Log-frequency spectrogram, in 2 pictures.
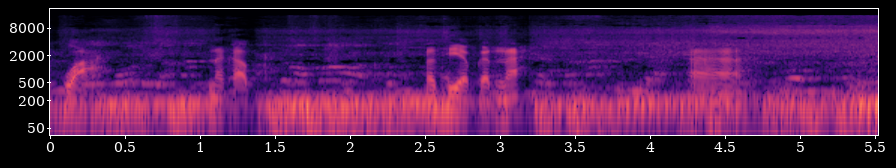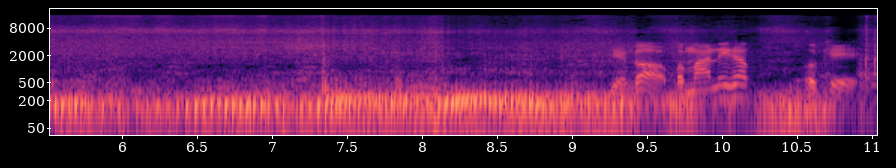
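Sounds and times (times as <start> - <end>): motorcycle engine exhaust: 0.0 - 11.0.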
